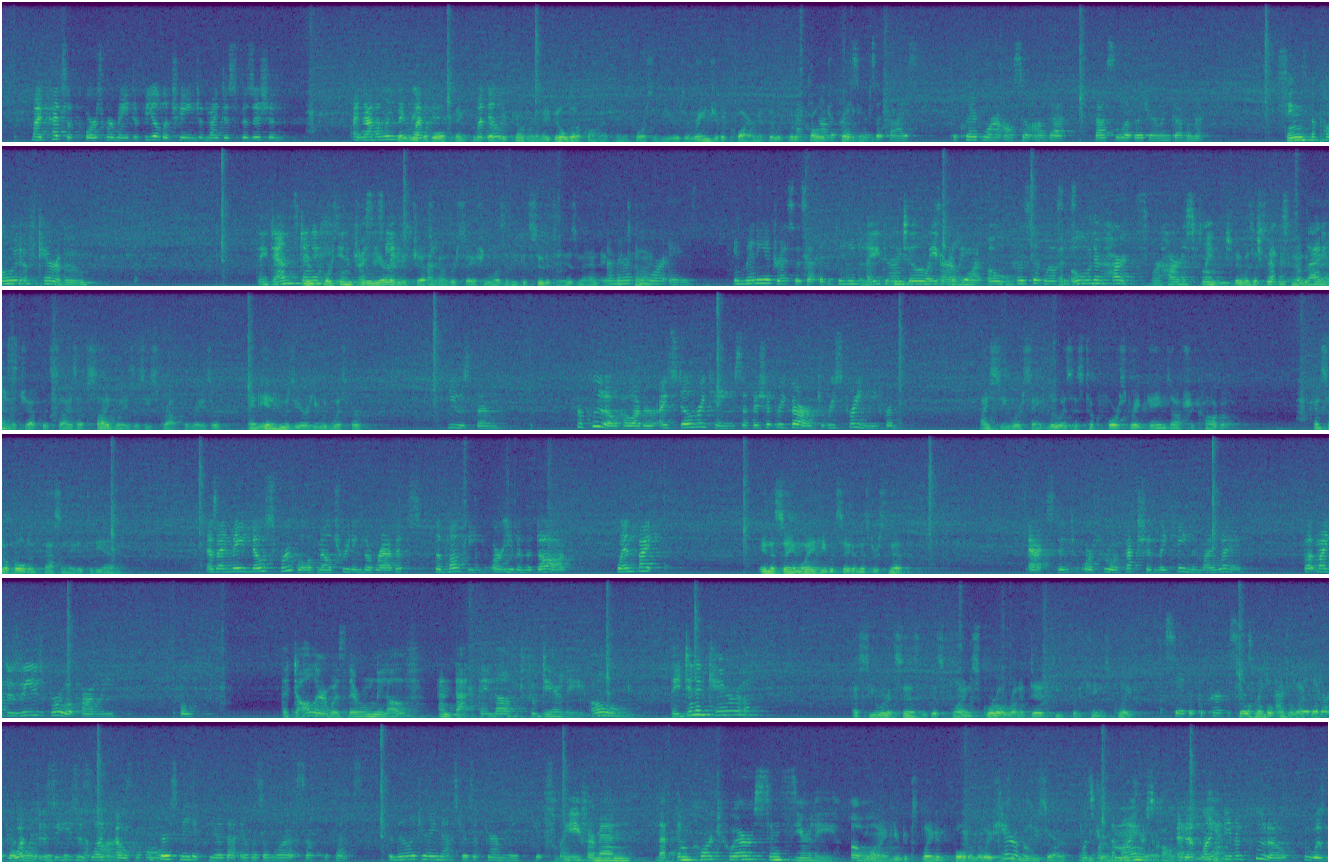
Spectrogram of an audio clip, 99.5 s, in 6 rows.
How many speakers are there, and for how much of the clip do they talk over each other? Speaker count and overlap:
four, about 18%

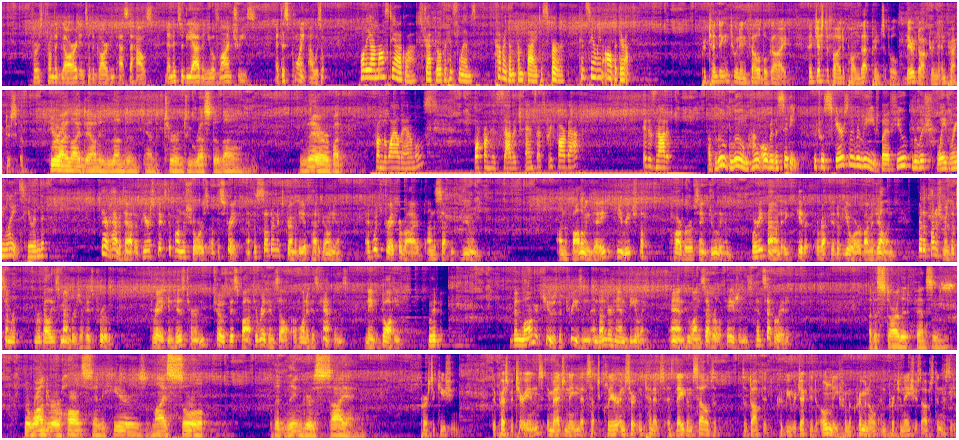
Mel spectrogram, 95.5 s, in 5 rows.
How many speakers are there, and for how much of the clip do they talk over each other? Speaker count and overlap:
seven, no overlap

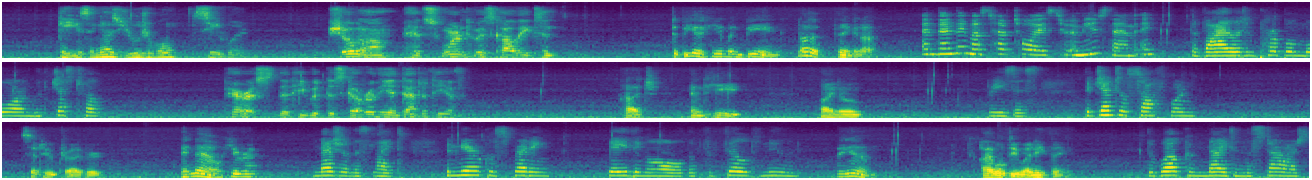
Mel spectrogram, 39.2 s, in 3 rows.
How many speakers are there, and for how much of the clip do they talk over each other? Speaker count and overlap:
five, no overlap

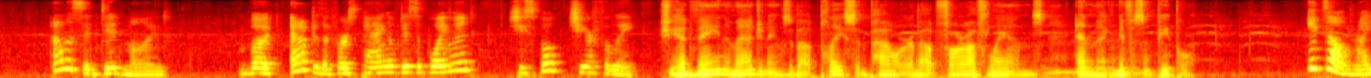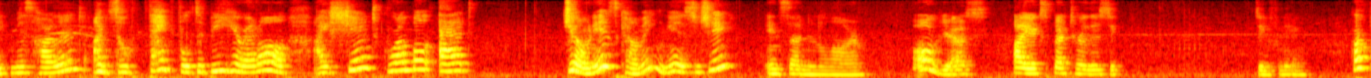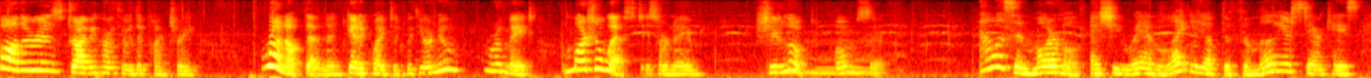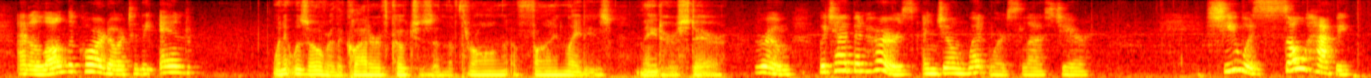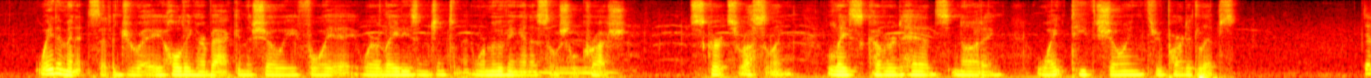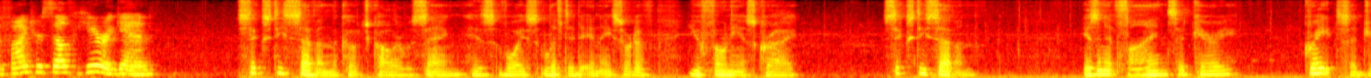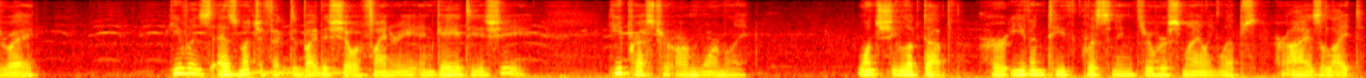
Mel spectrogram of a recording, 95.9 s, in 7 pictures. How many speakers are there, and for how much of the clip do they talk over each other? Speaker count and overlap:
two, no overlap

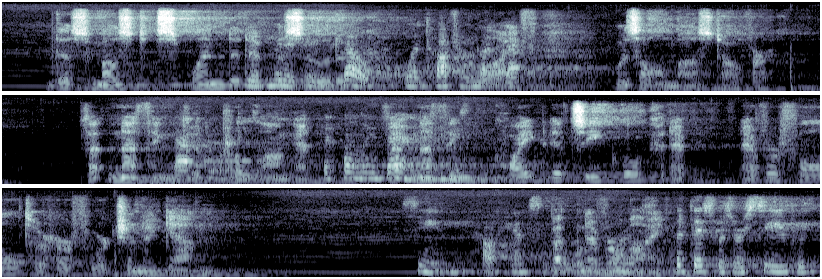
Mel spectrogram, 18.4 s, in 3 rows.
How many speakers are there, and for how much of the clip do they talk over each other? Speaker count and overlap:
two, about 25%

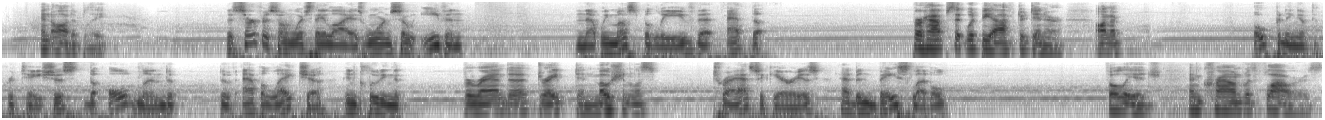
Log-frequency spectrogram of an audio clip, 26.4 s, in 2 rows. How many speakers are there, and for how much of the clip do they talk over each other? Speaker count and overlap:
two, no overlap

